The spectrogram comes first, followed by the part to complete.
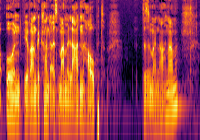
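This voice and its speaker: The man's voice is very deep and low. His pitch varies in an ordinary way. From Saxony, Radebeul near Dresden. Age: 30s. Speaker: TV writer and stand-up comedian. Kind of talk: casual chat.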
